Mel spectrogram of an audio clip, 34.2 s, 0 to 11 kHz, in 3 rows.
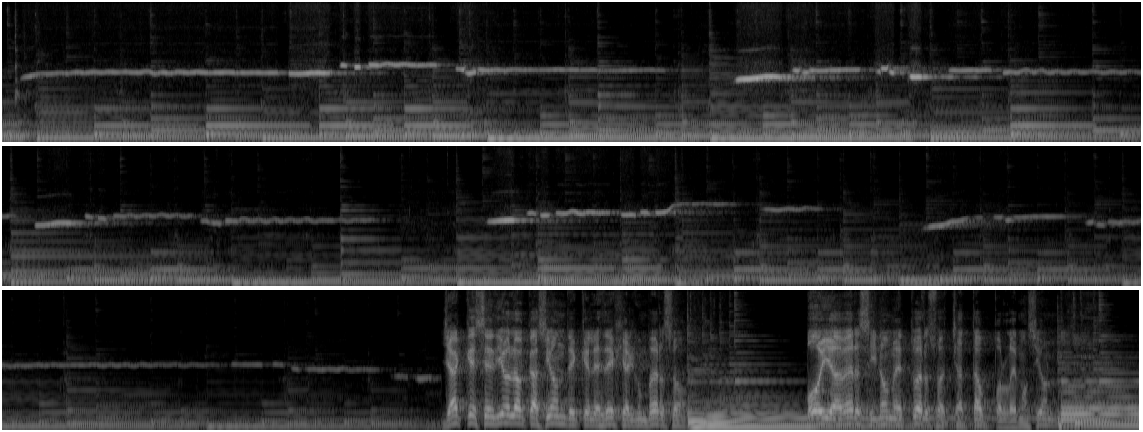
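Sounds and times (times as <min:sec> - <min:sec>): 
person whistling a slow mournful melody: 0:00.1 - 0:15.0, 0:16.2 - 0:27.2
speech: 0:27.3 - 0:30.1, 0:30.9 - 0:34.0.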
